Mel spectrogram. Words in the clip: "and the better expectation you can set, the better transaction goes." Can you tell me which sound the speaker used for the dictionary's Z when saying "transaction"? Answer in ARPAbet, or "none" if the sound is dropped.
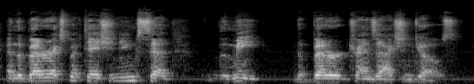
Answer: Z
